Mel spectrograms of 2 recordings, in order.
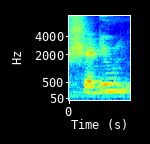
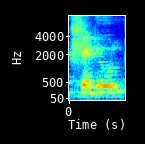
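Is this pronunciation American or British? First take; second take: British; British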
